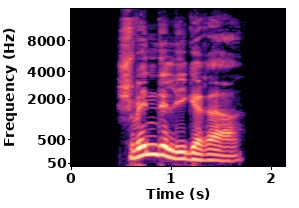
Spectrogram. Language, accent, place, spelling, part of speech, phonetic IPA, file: German, Germany, Berlin, schwindeligerer, adjective, [ˈʃvɪndəlɪɡəʁɐ], De-schwindeligerer.ogg
- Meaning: inflection of schwindelig: 1. strong/mixed nominative masculine singular comparative degree 2. strong genitive/dative feminine singular comparative degree 3. strong genitive plural comparative degree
